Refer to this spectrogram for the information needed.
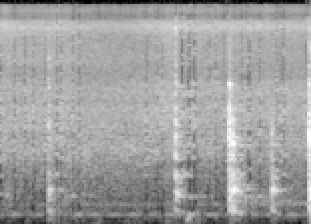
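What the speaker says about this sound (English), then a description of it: "Not going to take long to cook this ground meat." Ground meat sizzles in a hot pan with a steady frying hiss, broken by a few scraping stirs from a utensil, close and without talk.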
